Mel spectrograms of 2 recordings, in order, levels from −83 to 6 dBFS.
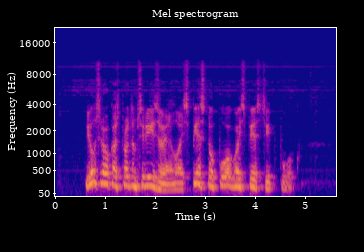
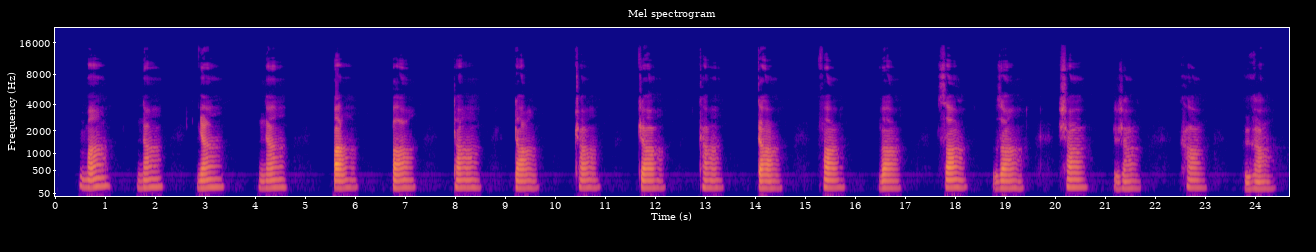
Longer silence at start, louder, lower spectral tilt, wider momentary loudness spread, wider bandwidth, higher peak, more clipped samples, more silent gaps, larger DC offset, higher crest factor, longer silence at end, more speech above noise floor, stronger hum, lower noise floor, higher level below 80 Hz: about the same, 0.6 s vs 0.5 s; about the same, -23 LUFS vs -25 LUFS; first, -7 dB/octave vs -5.5 dB/octave; second, 9 LU vs 20 LU; second, 11 kHz vs 14.5 kHz; second, -6 dBFS vs 0 dBFS; neither; neither; neither; second, 18 dB vs 26 dB; first, 0.85 s vs 0.3 s; second, 41 dB vs 49 dB; neither; second, -63 dBFS vs -73 dBFS; first, -60 dBFS vs -72 dBFS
